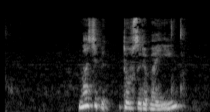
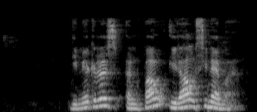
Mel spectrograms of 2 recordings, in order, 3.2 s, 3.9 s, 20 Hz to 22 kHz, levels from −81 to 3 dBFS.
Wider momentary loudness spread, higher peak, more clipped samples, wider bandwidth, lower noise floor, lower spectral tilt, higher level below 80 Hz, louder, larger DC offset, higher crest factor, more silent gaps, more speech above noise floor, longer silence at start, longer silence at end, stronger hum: about the same, 11 LU vs 12 LU; about the same, -6 dBFS vs -6 dBFS; neither; about the same, 11.5 kHz vs 11.5 kHz; second, -62 dBFS vs -72 dBFS; about the same, -5 dB/octave vs -5 dB/octave; first, -60 dBFS vs -66 dBFS; about the same, -22 LUFS vs -23 LUFS; neither; about the same, 18 dB vs 20 dB; neither; second, 41 dB vs 50 dB; first, 1.2 s vs 1.05 s; about the same, 0.4 s vs 0.3 s; neither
